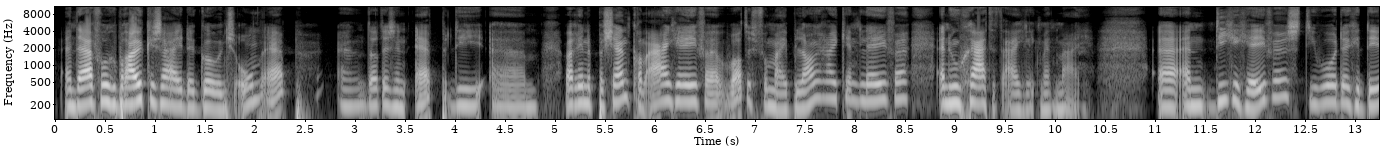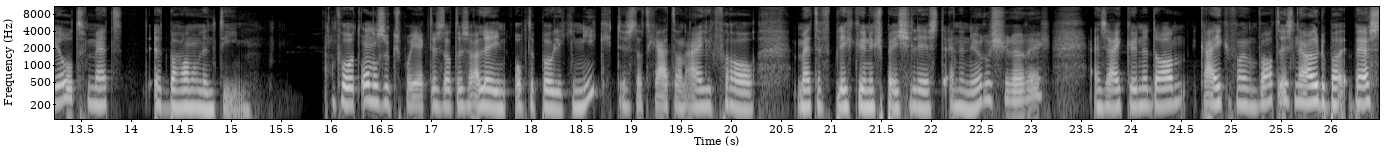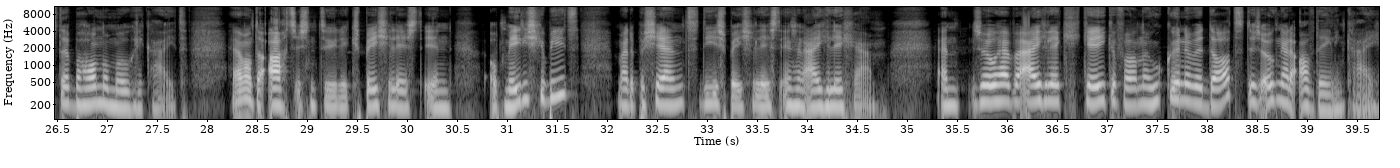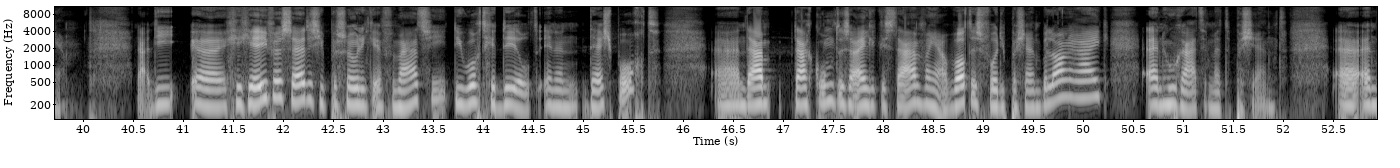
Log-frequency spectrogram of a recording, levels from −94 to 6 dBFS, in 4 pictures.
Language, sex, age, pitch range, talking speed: Dutch, female, 20-39, 175-215 Hz, 170 wpm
